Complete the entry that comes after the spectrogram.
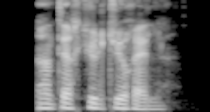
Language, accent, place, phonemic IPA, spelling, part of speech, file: French, France, Lyon, /ɛ̃.tɛʁ.kyl.ty.ʁɛl/, interculturel, adjective, LL-Q150 (fra)-interculturel.wav
- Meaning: intercultural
